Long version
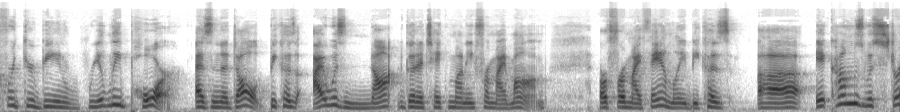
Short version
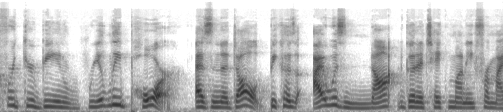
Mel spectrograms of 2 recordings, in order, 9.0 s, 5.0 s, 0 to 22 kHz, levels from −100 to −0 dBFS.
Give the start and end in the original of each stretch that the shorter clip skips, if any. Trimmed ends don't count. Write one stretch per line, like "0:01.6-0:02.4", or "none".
none

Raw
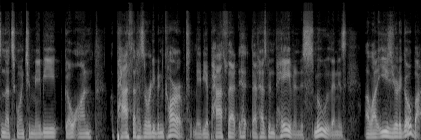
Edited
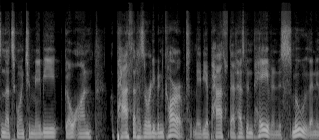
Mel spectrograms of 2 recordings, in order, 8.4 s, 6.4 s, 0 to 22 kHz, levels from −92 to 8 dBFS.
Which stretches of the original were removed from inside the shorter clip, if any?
0:04.5-0:05.0

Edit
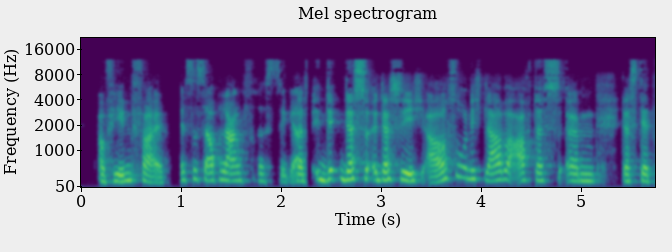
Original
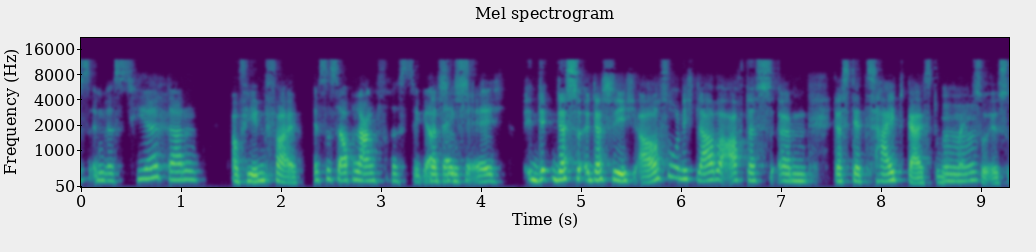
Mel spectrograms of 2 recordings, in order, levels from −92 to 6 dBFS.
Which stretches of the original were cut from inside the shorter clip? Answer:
0:03.6-0:04.4

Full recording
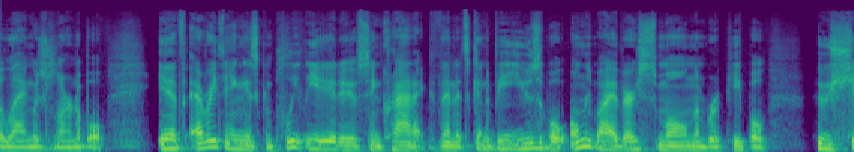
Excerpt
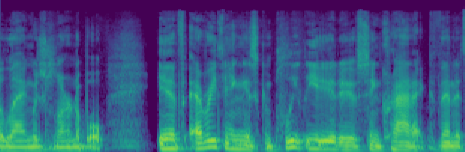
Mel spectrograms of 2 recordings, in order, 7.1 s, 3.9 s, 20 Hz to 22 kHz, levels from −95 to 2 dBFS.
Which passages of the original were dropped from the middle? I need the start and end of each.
none

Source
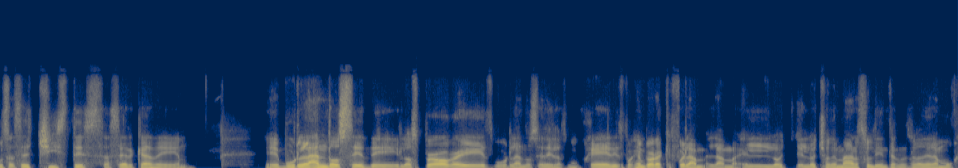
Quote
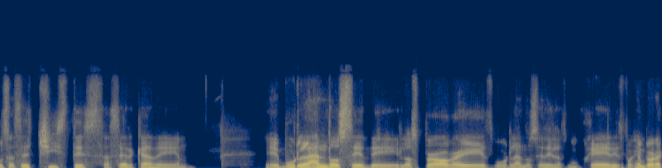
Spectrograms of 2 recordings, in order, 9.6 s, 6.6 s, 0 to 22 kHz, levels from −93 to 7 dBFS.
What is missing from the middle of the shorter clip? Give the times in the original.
none

